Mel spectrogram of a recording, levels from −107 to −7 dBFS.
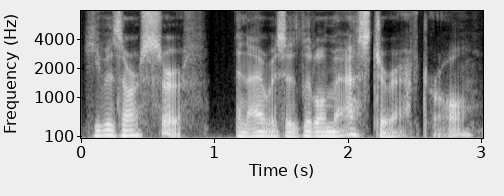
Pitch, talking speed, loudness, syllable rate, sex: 105 Hz, 240 wpm, -19 LUFS, 5.5 syllables/s, male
